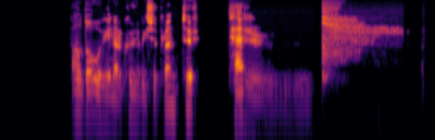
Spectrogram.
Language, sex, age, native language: Icelandic, male, 30-39, Icelandic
